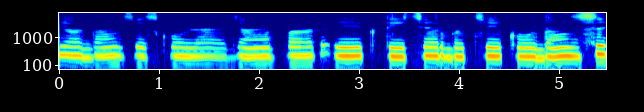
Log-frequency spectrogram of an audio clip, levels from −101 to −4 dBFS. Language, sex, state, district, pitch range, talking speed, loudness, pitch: Hindi, female, Bihar, Purnia, 215-230 Hz, 130 wpm, -40 LUFS, 220 Hz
